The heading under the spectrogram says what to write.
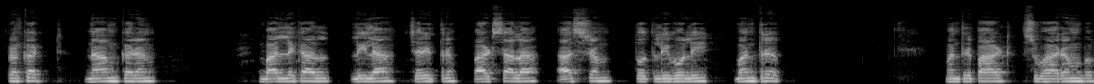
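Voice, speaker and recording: A man teaching, slowly reading out a vocabulary list word by word with pauses between them. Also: medium pitch, completely flat delivery, fairly bright tone. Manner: measured, listing words one by one with pauses. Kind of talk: slow recited vocabulary list.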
